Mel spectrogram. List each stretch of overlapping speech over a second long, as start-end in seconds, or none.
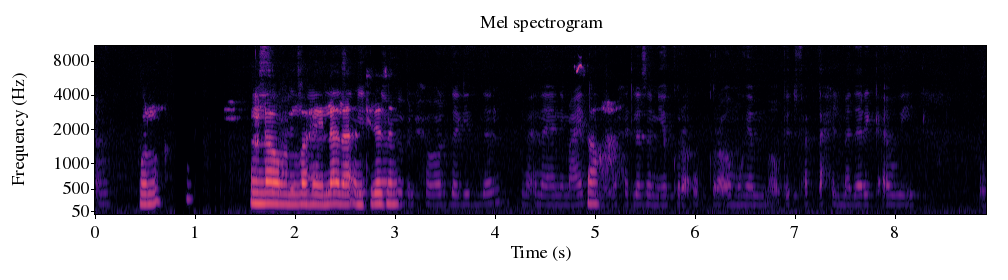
1.6-3.1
